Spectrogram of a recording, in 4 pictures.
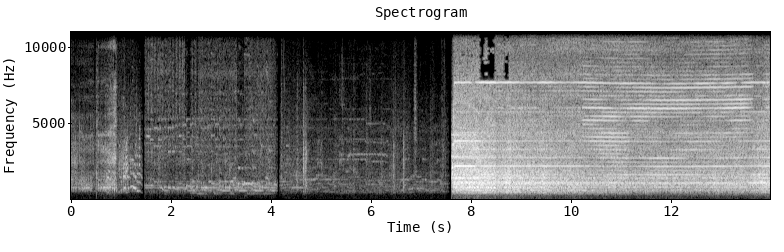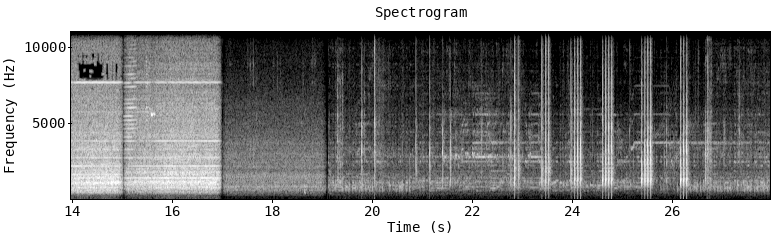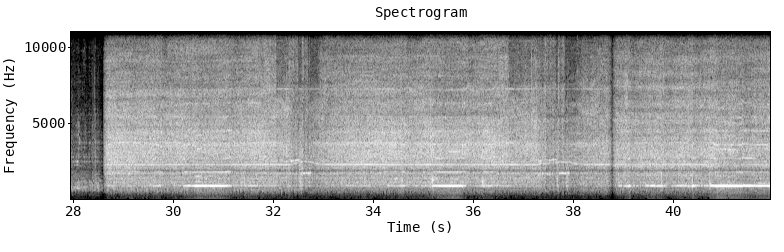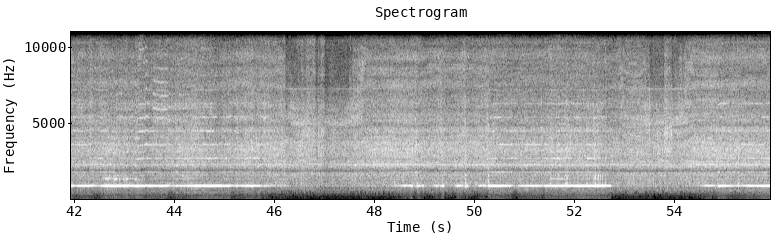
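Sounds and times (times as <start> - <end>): table saw cutting wood: 7.6 - 17.0, 28.6 - 55.9.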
